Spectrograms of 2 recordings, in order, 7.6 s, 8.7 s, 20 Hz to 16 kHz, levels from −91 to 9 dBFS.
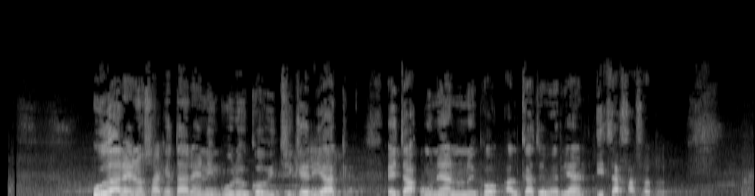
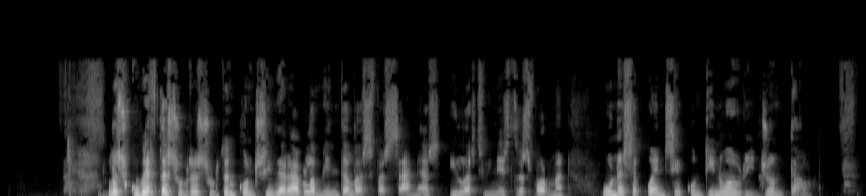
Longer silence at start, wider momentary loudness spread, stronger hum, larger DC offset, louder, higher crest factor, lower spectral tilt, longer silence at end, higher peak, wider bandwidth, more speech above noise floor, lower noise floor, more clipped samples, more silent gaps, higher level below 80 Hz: first, 0.95 s vs 0.65 s; second, 11 LU vs 17 LU; neither; neither; first, -22 LUFS vs -26 LUFS; second, 18 dB vs 24 dB; about the same, -6 dB/octave vs -5 dB/octave; first, 0.9 s vs 0.2 s; about the same, -4 dBFS vs -4 dBFS; second, 10 kHz vs 11.5 kHz; second, 32 dB vs 56 dB; second, -54 dBFS vs -82 dBFS; neither; neither; about the same, -76 dBFS vs -78 dBFS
